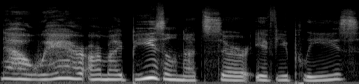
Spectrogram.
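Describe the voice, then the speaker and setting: Put-on character voice at a fairly slow pace. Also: woman, fairly high pitch for a woman. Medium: read story. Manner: gentle, earnest.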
